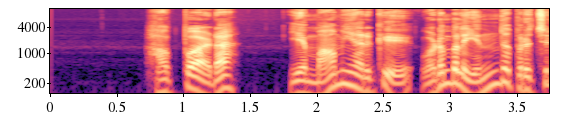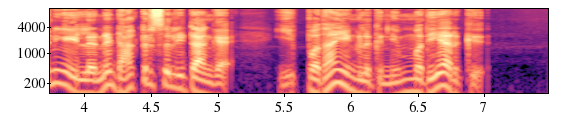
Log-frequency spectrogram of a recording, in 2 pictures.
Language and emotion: Tamil, happy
